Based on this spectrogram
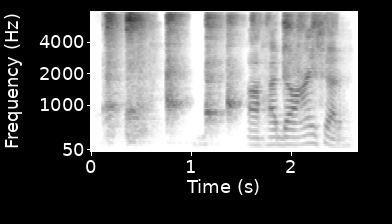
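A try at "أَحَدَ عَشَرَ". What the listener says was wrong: Kasih harokat yang lengkap sempurna. Ahada asyara.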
